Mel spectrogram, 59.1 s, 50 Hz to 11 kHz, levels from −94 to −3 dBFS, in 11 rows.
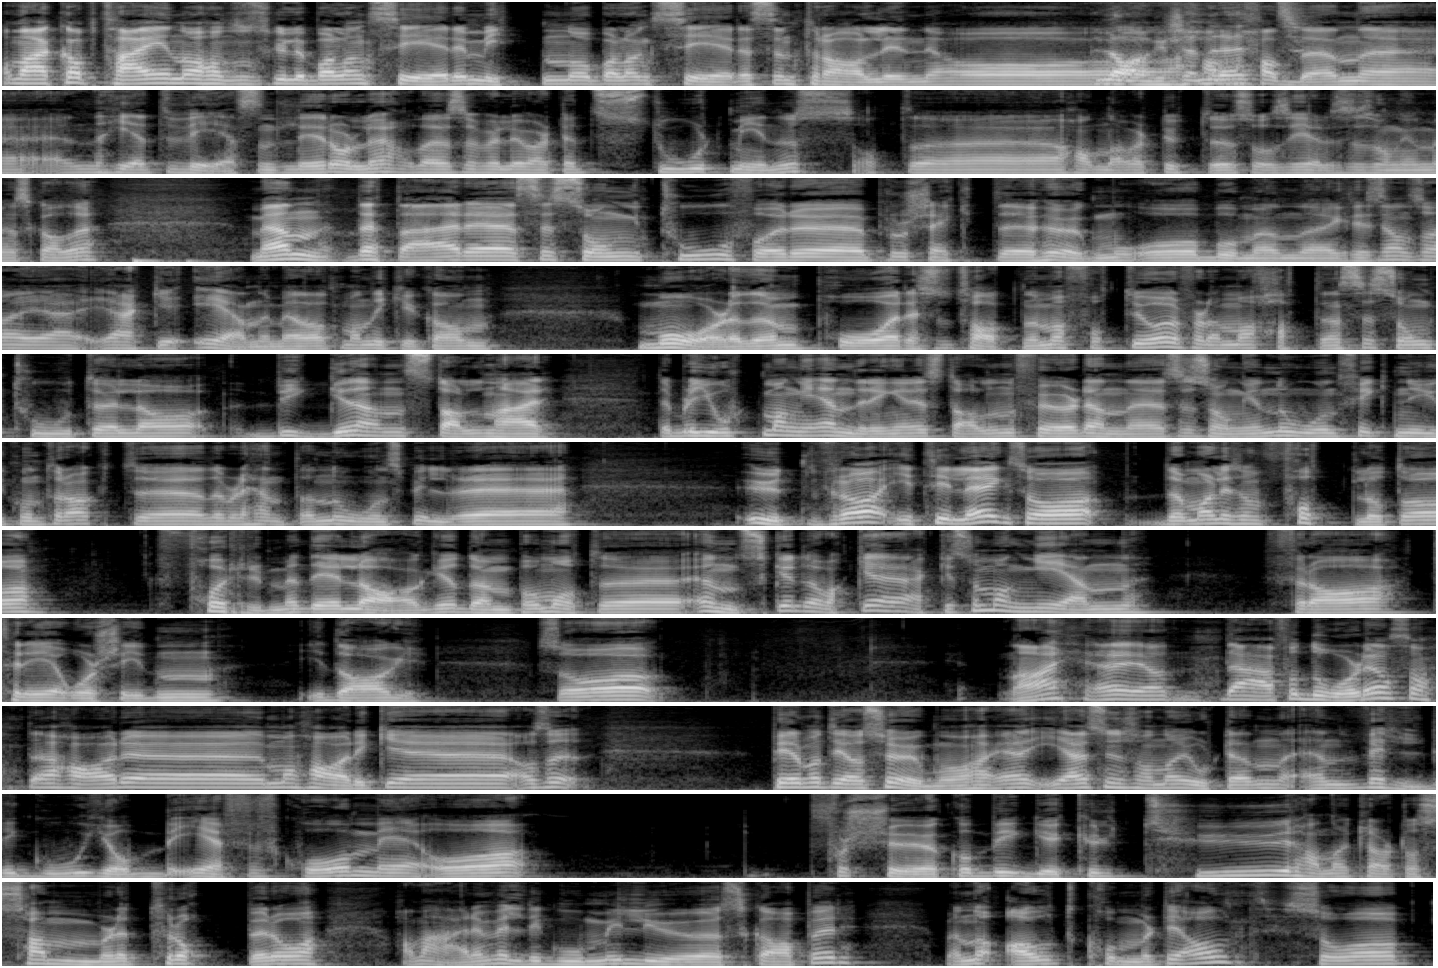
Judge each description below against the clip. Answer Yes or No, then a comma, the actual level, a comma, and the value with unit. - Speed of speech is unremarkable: Yes, average, 195 wpm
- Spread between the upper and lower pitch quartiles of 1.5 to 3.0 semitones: No, average, 4.0 semitones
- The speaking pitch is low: Yes, low, 130 Hz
